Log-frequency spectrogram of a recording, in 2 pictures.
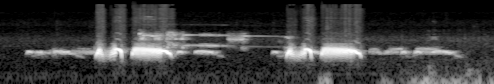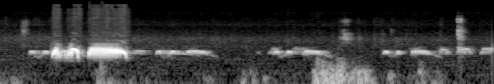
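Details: Decoy spotted dove with a deep 'thổ' voice, cooing to draw wild doves into answering. Three loud phrases about every three seconds, each a hooked double note and a rolling coo, with light knocking sounds between.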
